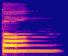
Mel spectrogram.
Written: deng1

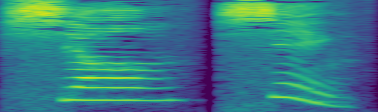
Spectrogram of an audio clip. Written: xiang1xin4

